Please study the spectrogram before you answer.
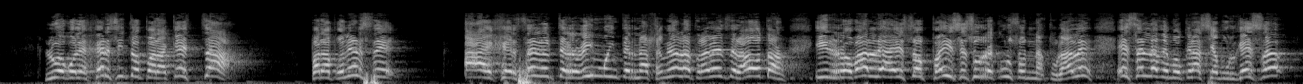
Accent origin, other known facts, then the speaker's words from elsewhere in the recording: Andalusia, Spain; como trabajadores y como andaluces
